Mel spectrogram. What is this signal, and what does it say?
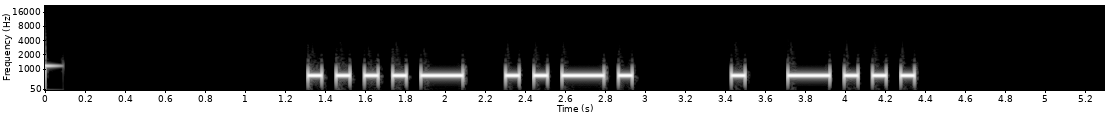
Morse code, heard as a keyed tone, about 17 wpm, 700 Hz. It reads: 4F EB
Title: Field Day Exchanges - 17wpm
